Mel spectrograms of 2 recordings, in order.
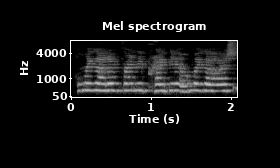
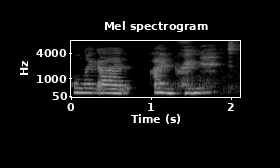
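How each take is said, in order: First: High, fast, bubbly burst of joy; excited news. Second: Soft, tearful whisper with a broken laugh; half-sob it, barely voiced; crying. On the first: Retold or imitated. Calling her sister with happy pregnancy news, high and excited. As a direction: squeal it out like you just saw the positive test. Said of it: "I've called her with, like". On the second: Calling her sister in tears, whispered crying news. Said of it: "And I've cried her with, like".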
